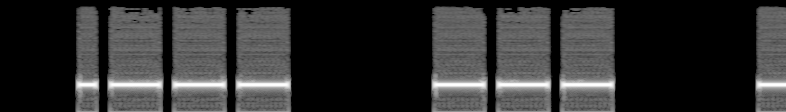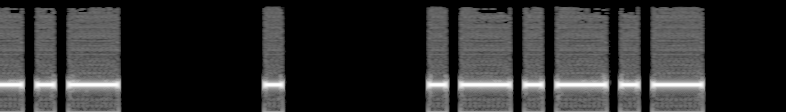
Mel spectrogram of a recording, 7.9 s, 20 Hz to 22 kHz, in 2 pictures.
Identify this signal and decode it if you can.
Morse code, heard as a keyed tone, about 15 wpm, spaced as for 8 wpm, 1000 Hz. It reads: JOKE.
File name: qotdfiles / 8wpm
